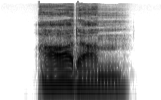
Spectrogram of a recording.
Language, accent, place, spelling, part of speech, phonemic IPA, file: German, Germany, Berlin, Adam, proper noun, /ˈaːdam/, De-Adam.ogg
- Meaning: 1. Adam 2. a male given name; variant form Adi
